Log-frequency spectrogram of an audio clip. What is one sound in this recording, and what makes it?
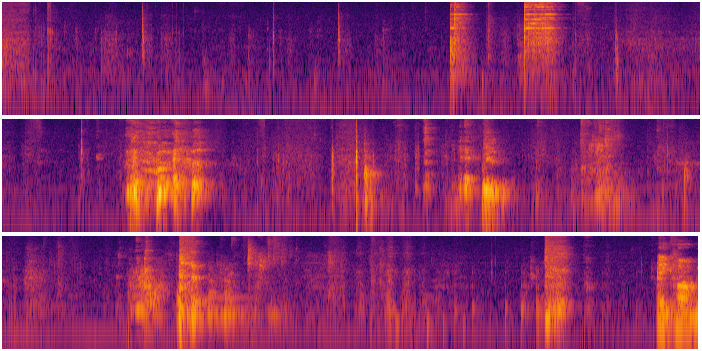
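A young man speaks quietly and close by.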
